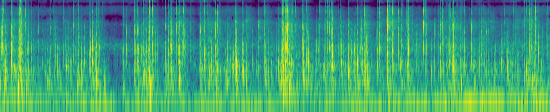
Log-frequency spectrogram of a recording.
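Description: Long nails scratch and press a clear plastic bag full of dried egg noodles, crinkling it. Dense, bright crackles and crisp crunches come in quick, uneven bursts with almost no ring, over a faint low hum.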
